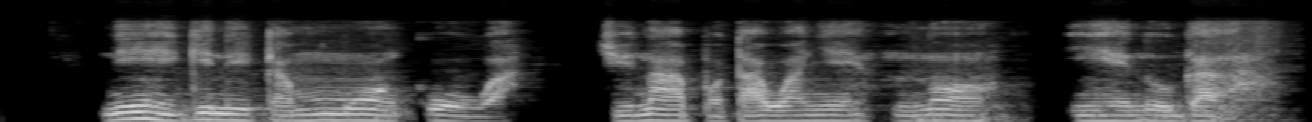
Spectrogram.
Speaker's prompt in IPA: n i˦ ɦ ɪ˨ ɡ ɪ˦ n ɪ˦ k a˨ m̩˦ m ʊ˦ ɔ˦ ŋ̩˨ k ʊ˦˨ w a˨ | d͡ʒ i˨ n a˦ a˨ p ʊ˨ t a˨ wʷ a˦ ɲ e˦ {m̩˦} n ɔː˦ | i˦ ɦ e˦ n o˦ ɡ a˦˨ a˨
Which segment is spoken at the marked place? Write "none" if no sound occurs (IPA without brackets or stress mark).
n̩˦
